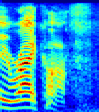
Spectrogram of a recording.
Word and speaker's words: Richoff: Because to me, there is a lot more to my last name than 9 letters that are now pronounced very un-German. It should be Rykoff.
